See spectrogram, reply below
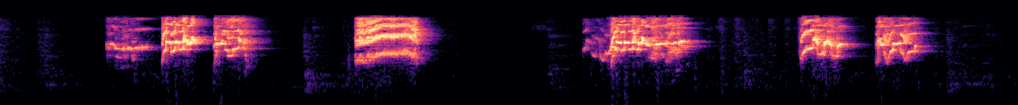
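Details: Rosy-faced lovebird uttering scratchy, squawky high chirps, often in pairs, at irregular intervals of roughly one second, with brief silent gaps.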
